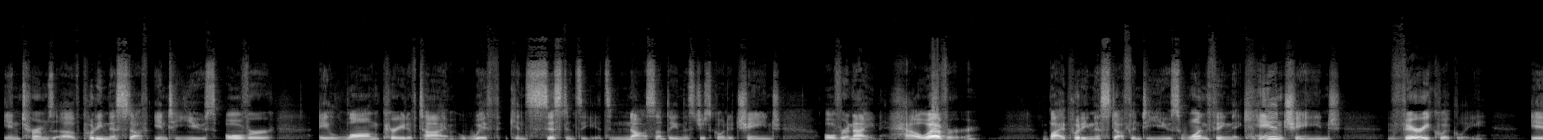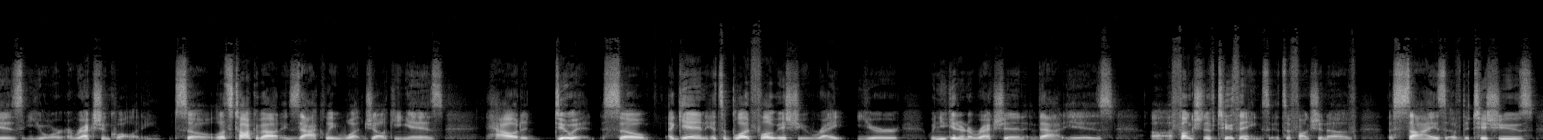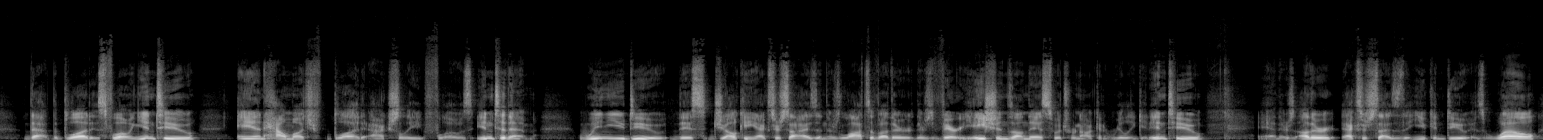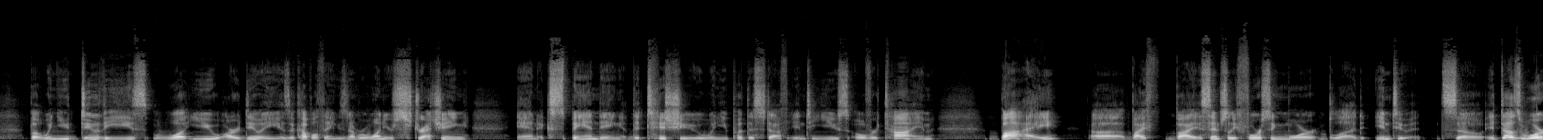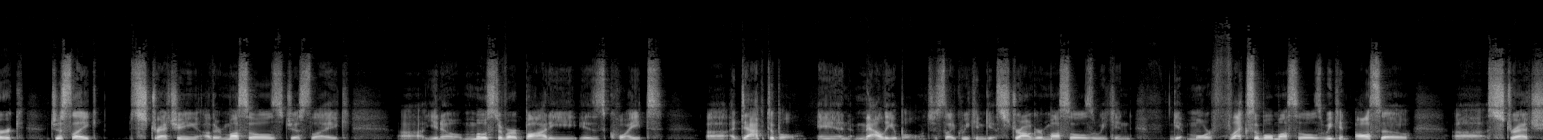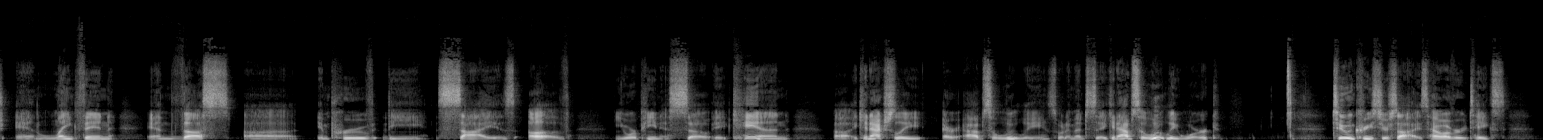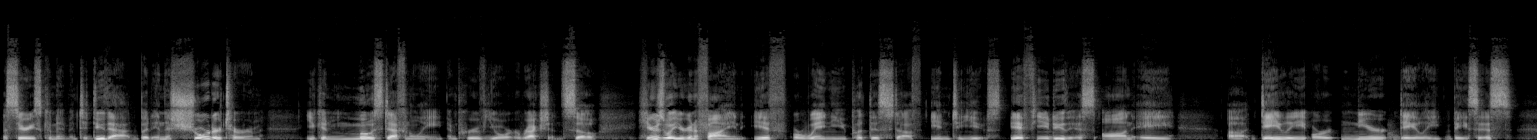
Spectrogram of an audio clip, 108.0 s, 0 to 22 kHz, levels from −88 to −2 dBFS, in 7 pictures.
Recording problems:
thin; somewhat; fading below 300 Hz

